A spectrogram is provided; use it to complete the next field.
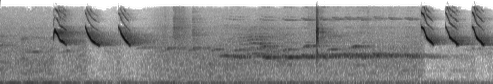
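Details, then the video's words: White-rumped shama singing an aggressive training song for other birds: three sharp, high, down-slurred whistles, a pause with a faint steady tone behind, then three more quick descending notes. "PASTOL JAHAT MENTAL BAJA | MASA DEPAN CERAH | SHAMA BIRD"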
